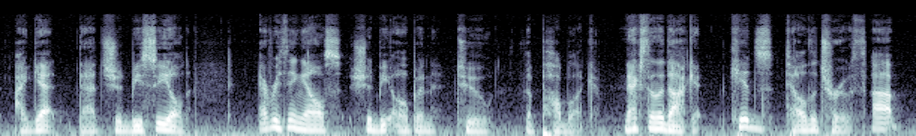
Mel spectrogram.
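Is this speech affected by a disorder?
No.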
